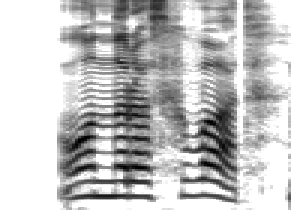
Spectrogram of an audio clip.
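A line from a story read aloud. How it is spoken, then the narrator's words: Displeased grumble. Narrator (Russian): недовольно буркнул капитан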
